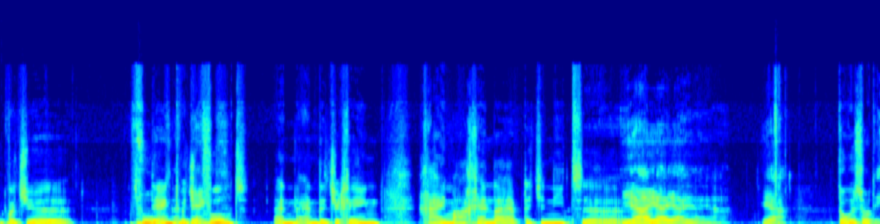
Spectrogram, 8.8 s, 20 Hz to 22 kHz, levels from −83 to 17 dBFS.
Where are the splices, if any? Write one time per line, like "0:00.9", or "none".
none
